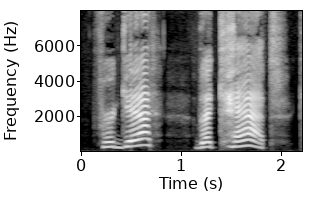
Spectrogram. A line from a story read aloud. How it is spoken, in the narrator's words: Caroline shouted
